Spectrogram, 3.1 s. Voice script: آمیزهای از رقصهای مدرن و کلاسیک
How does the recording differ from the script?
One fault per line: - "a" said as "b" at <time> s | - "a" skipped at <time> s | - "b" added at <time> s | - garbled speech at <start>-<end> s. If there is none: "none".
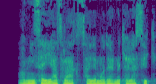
none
